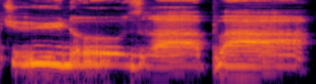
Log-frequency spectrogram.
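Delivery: very slow, drawn-out menacing taunt; cavernous taunt. Acted. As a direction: dare him, slowly. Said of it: "Une voix caverneuse profonde".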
